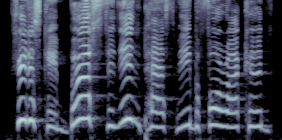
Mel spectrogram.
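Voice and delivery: the flustered secretary apologizing; apologetic secretary. A narrator's reading. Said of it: "his secretary said".

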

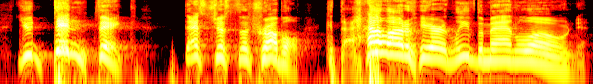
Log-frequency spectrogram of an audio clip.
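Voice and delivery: loud, furious dressing-down; angry scolding. A narrator's reading. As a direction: tear into him for his blunder. Boss scolding the other man.

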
